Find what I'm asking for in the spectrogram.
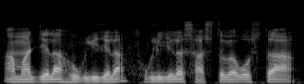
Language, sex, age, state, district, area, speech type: Bengali, male, 30-45, West Bengal, Hooghly, rural, spontaneous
